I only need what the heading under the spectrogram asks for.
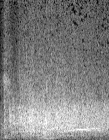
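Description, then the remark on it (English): Steady audience applause, a dense wash of many hands clapping at an even volume throughout, with no one speaking over it. “Now, when I hear that applause, I hear two things happening.”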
